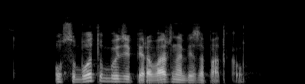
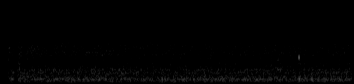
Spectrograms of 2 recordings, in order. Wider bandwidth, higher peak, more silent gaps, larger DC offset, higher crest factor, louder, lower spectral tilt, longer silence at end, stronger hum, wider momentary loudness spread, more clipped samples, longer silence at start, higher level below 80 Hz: second, 7.6 kHz vs 11 kHz; first, -4 dBFS vs -40 dBFS; neither; neither; about the same, 22 dB vs 20 dB; first, -26 LUFS vs -60 LUFS; first, -5.5 dB/octave vs -3 dB/octave; first, 0.65 s vs 0 s; neither; first, 15 LU vs 1 LU; neither; first, 0.55 s vs 0.05 s; first, -62 dBFS vs -90 dBFS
